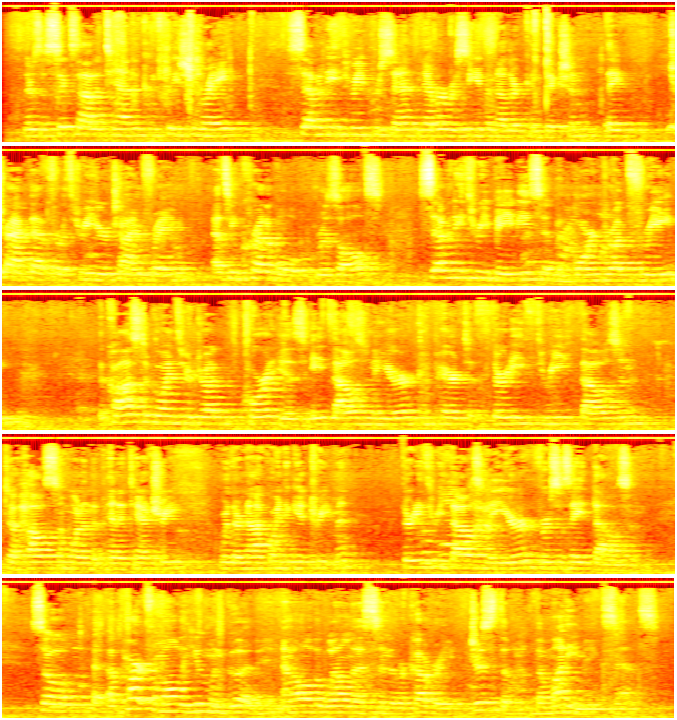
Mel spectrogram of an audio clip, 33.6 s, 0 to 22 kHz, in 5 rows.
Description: South Dakota Supreme Court Justice Janine Kern speaks at the Sixth Circuit Drug and DUI Treatment Court Program Graduation in Pierre Nov. 12, 2025.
